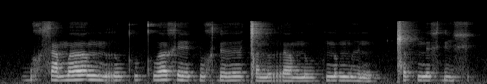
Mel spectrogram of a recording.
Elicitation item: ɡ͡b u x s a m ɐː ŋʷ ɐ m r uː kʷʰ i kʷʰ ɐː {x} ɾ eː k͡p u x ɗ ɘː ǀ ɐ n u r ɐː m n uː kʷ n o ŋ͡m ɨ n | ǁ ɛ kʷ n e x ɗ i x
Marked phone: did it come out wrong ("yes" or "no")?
no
